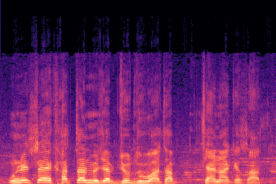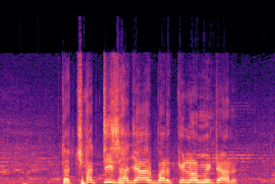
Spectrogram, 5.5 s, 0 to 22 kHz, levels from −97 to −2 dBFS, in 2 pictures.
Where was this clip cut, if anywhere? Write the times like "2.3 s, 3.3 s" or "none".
none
